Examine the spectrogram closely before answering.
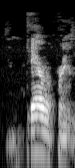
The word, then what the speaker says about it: Daraprim: Daraprim.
